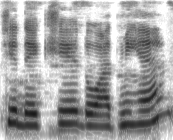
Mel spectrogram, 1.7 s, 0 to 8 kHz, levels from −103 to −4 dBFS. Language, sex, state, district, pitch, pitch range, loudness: Hindi, female, Bihar, Bhagalpur, 240 Hz, 215-250 Hz, -22 LUFS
